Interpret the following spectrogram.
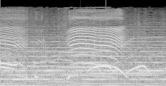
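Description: A group of children shouting and cheering in two bursts, the second about a second in, over background music with steady held notes.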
